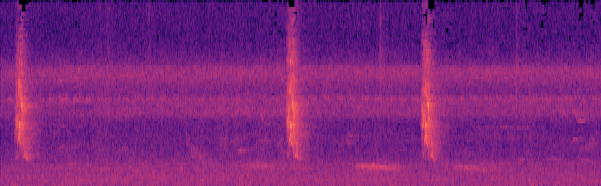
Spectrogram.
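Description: Small bird giving three short, high chirps, each sliding down in pitch, spread over a few seconds, over a steady background hiss.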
